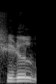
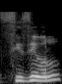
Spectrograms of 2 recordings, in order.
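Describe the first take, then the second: First: The word begins with an sh sound. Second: The word begins with a plain s sound. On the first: This is how people here commonly say it. The speaker calls it wrong. "আমরা শিডিউল বলি" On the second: This is the proper pronunciation. The speaker calls it right. "আপনারা বলবেন সিজিউল"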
